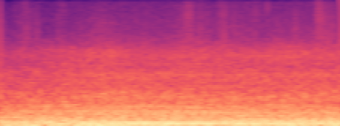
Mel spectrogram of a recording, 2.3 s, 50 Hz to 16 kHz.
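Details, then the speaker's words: 2010 Volvo V50 with Powershift dual-clutch gearbox, nearly 14 years old, driving: steady low drone over road rumble; owner suspects a front wheel bearing (one or both), possibly diff noise, not confirmed. "yeah I would say that's wheel bearing from one of the fronts or both the fronts it's not the worst one I've ever heard"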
